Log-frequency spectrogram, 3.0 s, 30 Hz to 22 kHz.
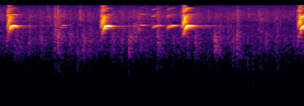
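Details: Eastern-subspecies brown treecreepers using a nest box, Capertee Valley, NSW, late August 2018; loud, piercing, high notes, each sliding slightly, spaced about a second apart with softer single notes between.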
